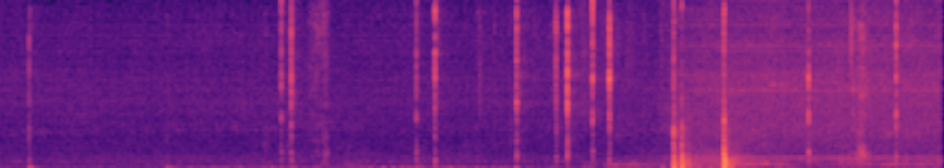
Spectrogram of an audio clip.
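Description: Irregular, sharp clicks from a laptop touchpad, fairly quiet, scattered over a faint background hum, with a couple of louder clicks bunched together near the end. No one speaks.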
